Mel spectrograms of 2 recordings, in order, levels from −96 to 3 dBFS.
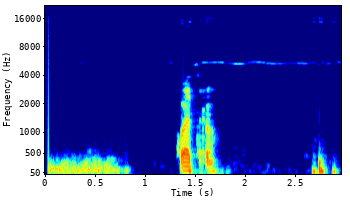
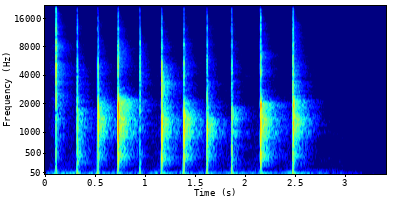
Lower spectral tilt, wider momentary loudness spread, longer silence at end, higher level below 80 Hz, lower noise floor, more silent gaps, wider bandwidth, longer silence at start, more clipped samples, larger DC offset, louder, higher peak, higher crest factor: first, -10.5 dB/octave vs -1 dB/octave; first, 18 LU vs 14 LU; second, 0.05 s vs 0.85 s; first, -38 dBFS vs -62 dBFS; second, -72 dBFS vs -87 dBFS; first, 0.96-1.15 s vs none; second, 5.8 kHz vs over 20 kHz; about the same, 0 s vs 0.1 s; neither; neither; first, -24 LUFS vs -31 LUFS; about the same, -2 dBFS vs 0 dBFS; second, 24 dB vs 34 dB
